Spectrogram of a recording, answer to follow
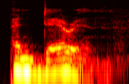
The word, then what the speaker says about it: Penderyn: gaelic and it's pronounced panderin so it's pronounced on the second syllable as most of the gaelic words are and this one is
